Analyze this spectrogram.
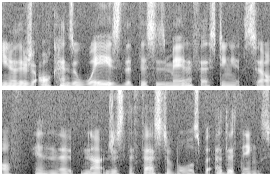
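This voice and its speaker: In a very clean, dry, close recording with no echo and a silent background, a man with an unremarkable speaking voice talks at a fairly quick pace with hardly any pauses, fairly low pitch and ordinary pitch variation. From Texas (Houston). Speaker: life coach and festival organizer. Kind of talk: casual chat. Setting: outdoors.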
